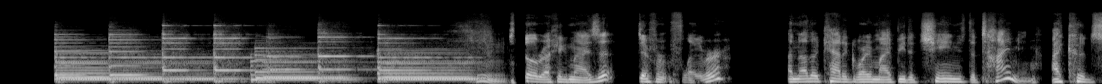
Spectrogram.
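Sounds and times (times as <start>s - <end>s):
familiar nursery tune played in a minor key: 0.6s - 5.0s
speech: 5.2s - 11.0s.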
